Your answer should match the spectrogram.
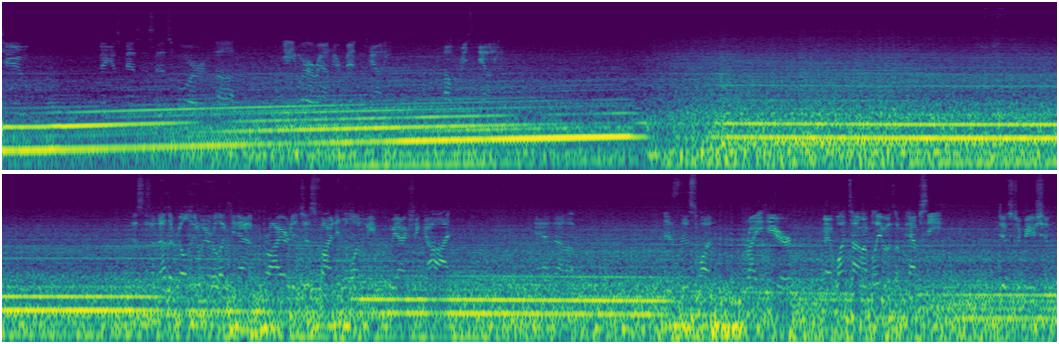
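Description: Porsche Cayman S flat-six engine heard from inside the cabin. It pulls up through a gear with steadily rising pitch for about eight seconds, dips briefly at a gear change, then settles into a steadier cruising note over road noise.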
